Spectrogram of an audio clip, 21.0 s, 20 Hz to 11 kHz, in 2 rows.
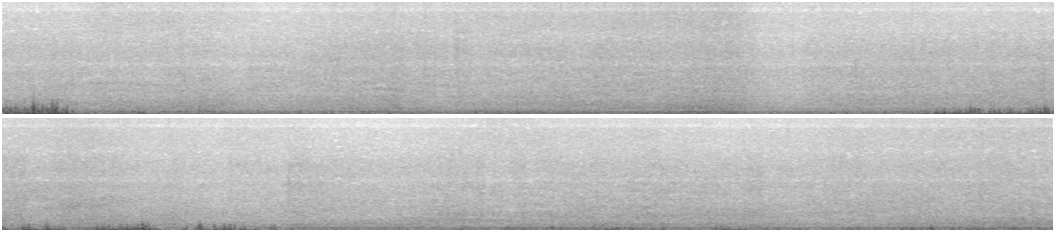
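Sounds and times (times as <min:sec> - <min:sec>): ocean surf washing onto beach: 0:00.0 - 0:21.0
wind buffeting microphone: 0:00.0 - 0:21.0.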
